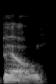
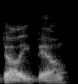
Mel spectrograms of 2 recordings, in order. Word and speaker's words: Belle: My name is Belle, Belle. It's a French, not Belly Bell.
